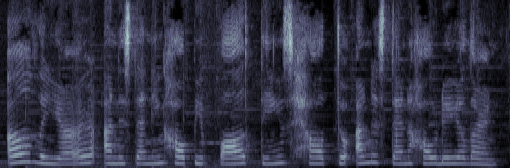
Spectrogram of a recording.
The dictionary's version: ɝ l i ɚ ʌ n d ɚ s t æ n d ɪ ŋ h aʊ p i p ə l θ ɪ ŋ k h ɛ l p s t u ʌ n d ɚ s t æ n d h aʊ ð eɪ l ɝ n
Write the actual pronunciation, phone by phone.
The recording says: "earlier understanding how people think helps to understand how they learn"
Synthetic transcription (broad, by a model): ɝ l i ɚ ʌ n d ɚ s t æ n d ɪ ŋ h aʊ p i p ə l t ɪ ŋ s h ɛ l p t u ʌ n d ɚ s t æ n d h aʊ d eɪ l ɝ n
